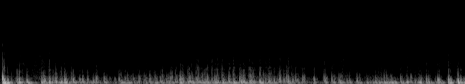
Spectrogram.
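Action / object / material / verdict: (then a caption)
scrape / silicone bristle mat / silicone / none. A hand rubs and scratches the bumpy surface of a light-blue domed silicone bristle mat with its fingertips and long nails. The result is a steady stream of soft, muffled scratching and rubbing that sits almost entirely in the low range, with no bright edge.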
